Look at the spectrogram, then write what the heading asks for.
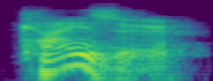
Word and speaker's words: Caesar: like a long i c a e s a r Caesar is pronounced Kaiser as the Germans know but we don't the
